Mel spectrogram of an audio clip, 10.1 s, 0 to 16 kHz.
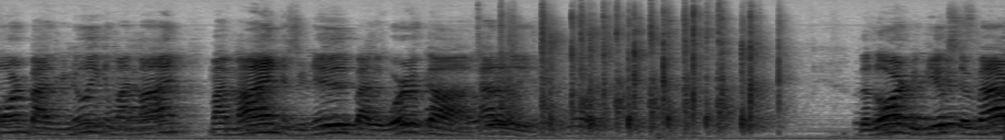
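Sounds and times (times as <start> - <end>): people clapping: 4.8 - 8.0.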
